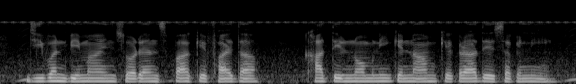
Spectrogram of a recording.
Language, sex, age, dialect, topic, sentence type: Maithili, male, 25-30, Angika, banking, question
